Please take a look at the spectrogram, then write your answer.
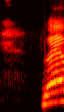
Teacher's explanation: दांत और होठ दोनों को मिलाकर इसका उच्चारण किया जाता है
